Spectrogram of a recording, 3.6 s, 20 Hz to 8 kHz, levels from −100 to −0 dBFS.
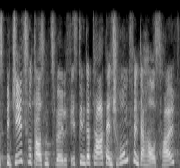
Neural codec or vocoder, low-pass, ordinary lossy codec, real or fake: codec, 44.1 kHz, 7.8 kbps, Pupu-Codec; 7.2 kHz; none; fake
